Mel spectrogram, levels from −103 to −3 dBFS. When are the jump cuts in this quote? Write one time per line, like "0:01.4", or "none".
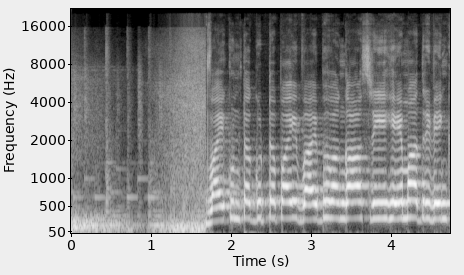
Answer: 0:01.7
